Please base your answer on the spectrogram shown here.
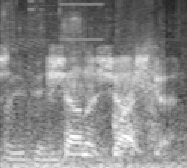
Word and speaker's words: Shalashashka: Someone must have known about that, because somewhere along the line, Shashka got stuck on the end of Sharashka. The guerrillas were using the name amongst themselves. By the time I got to hearing about it, pronunciation had wound up as Shalashashka.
